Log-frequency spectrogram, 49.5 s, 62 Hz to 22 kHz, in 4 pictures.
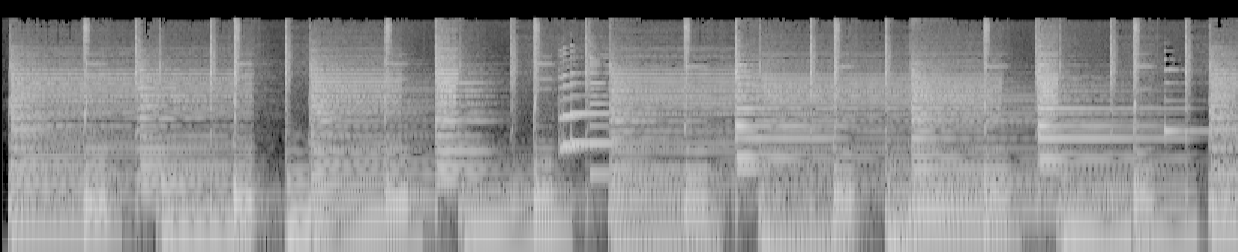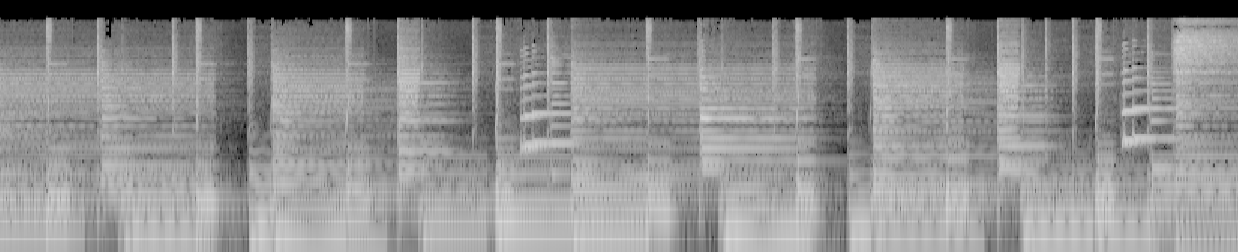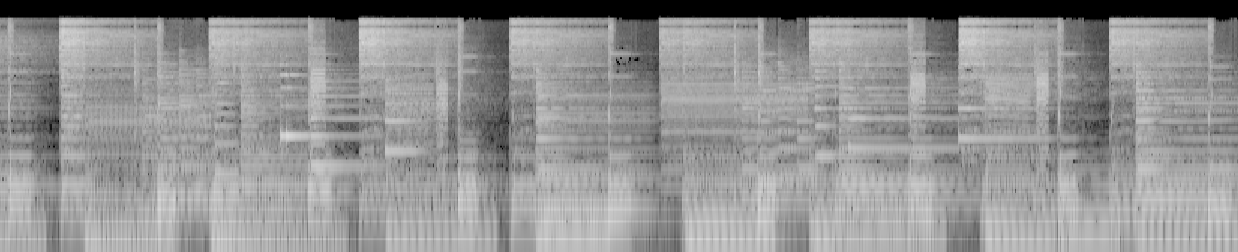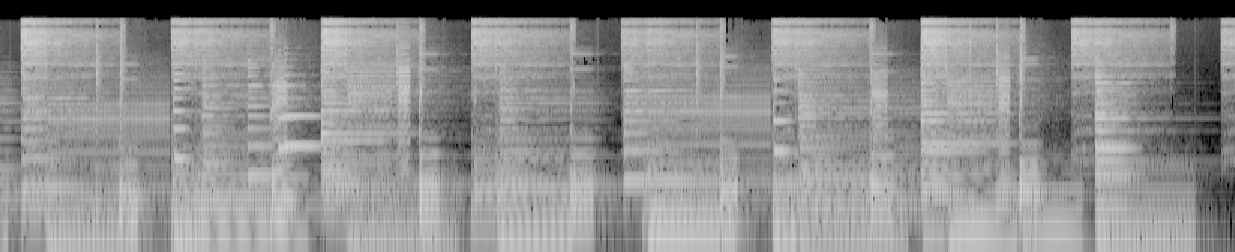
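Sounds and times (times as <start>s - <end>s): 
big band ballad: 0.0s - 49.1s.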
